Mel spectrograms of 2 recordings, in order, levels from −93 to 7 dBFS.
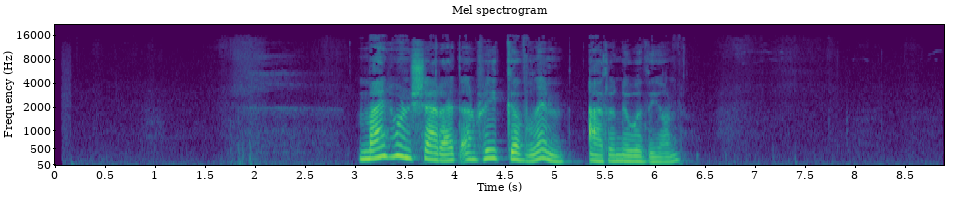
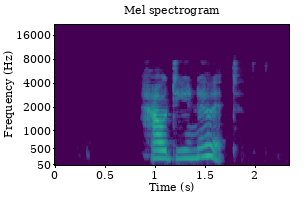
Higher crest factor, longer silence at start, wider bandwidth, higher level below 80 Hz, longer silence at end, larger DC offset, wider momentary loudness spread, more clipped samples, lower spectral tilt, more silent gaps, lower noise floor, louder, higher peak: about the same, 20 dB vs 22 dB; first, 3.05 s vs 0.9 s; first, 16 kHz vs 8.2 kHz; first, -60 dBFS vs -86 dBFS; first, 2.65 s vs 0.55 s; neither; second, 10 LU vs 14 LU; neither; first, -6 dB/octave vs -3.5 dB/octave; neither; second, -63 dBFS vs under -90 dBFS; first, -19 LUFS vs -35 LUFS; first, -2 dBFS vs -16 dBFS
